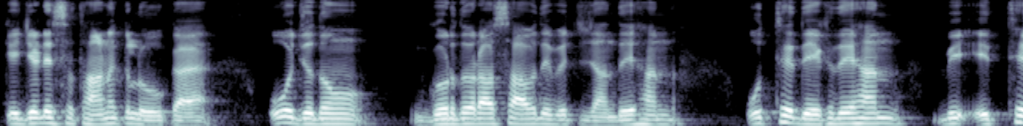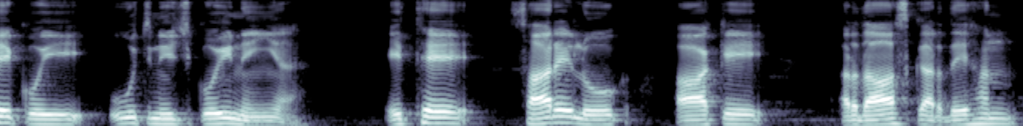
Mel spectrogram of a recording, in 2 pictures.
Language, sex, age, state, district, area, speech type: Punjabi, male, 45-60, Punjab, Fatehgarh Sahib, urban, spontaneous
